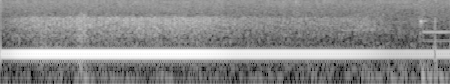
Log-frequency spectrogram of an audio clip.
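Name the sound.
telephone dial tone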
